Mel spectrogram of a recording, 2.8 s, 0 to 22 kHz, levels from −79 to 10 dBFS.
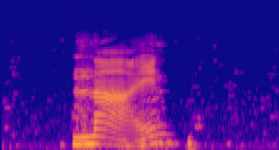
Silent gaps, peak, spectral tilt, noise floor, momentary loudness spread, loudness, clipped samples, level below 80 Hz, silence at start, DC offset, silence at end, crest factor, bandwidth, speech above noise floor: none; -2 dBFS; -6 dB/octave; -52 dBFS; 18 LU; -14 LUFS; under 0.1%; -44 dBFS; 0.6 s; under 0.1%; 0.8 s; 16 dB; 8 kHz; 38 dB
